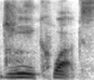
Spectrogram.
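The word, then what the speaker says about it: GQuuuuuuX: and but it's pronounced G quux like the Q is a k yeah gqu but in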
